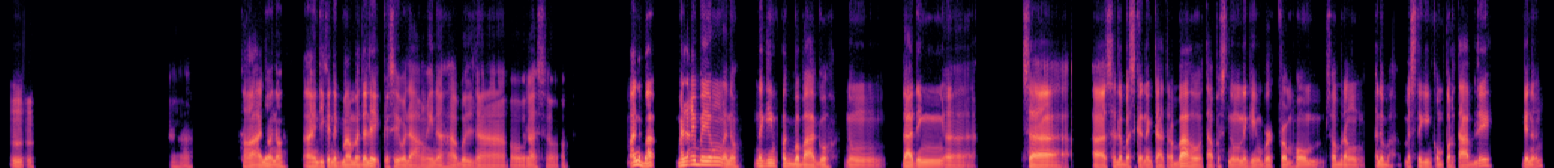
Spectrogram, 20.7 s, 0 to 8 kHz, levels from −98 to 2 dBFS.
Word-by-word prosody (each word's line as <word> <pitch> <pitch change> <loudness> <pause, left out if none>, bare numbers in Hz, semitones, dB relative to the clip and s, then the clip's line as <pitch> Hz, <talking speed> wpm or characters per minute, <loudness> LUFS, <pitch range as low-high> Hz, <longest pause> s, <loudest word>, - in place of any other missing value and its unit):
Mm. 100 -3 -5 1.8
Oo, 95 -1 -14 0.7
tsaka 105 -1 -1
ano 110 +2 +2
'no, 95 +2 0 0.3
ah, 105 - +3
hindi 105 0 +1
ka 105 - +2
nagmamadali 95 -2 +2
kasi 105 - -3
wala 85 -2 -1
kang 90 - -6
hinahabol 85 -2 -3
na 85 -1 -3
oras, 90 +4 -5
oo. 85 -2 -9 1.0
Ano - - +8
ba, - - +8 0.4
malaki 180 +7 +6
ba 185 - +6
yung 175 -2 +5
ano, 100 -3 0 0.2
naging 130 +1 +1
pagbabago 100 -5 +2 0.2
nung 85 -2 -4 0.3
dating, 100 -2 +2
ah, 85 -2 -5 0.6
sa - - +3 0.8
ah, 90 - +4
sa - - -6
labas - - 0
ka - - +1
nagtatrabaho 95 +3 +2
tapos - - -6
nung 90 - -1
naging 90 0 -2
work 90 -1 -2
from 95 - +1
home, 100 -4 -2
sobrang 95 -2 -2 0.2
ano 110 -2 +2
ba, 85 -1 -10 0.2
mas - - -6
naging 100 -3 0
komportable, 90 - 0 0.4
gano'n? - - -1
95 Hz, 135 wpm, -24 LUFS, 90-105 Hz, 1.8 s, Ano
